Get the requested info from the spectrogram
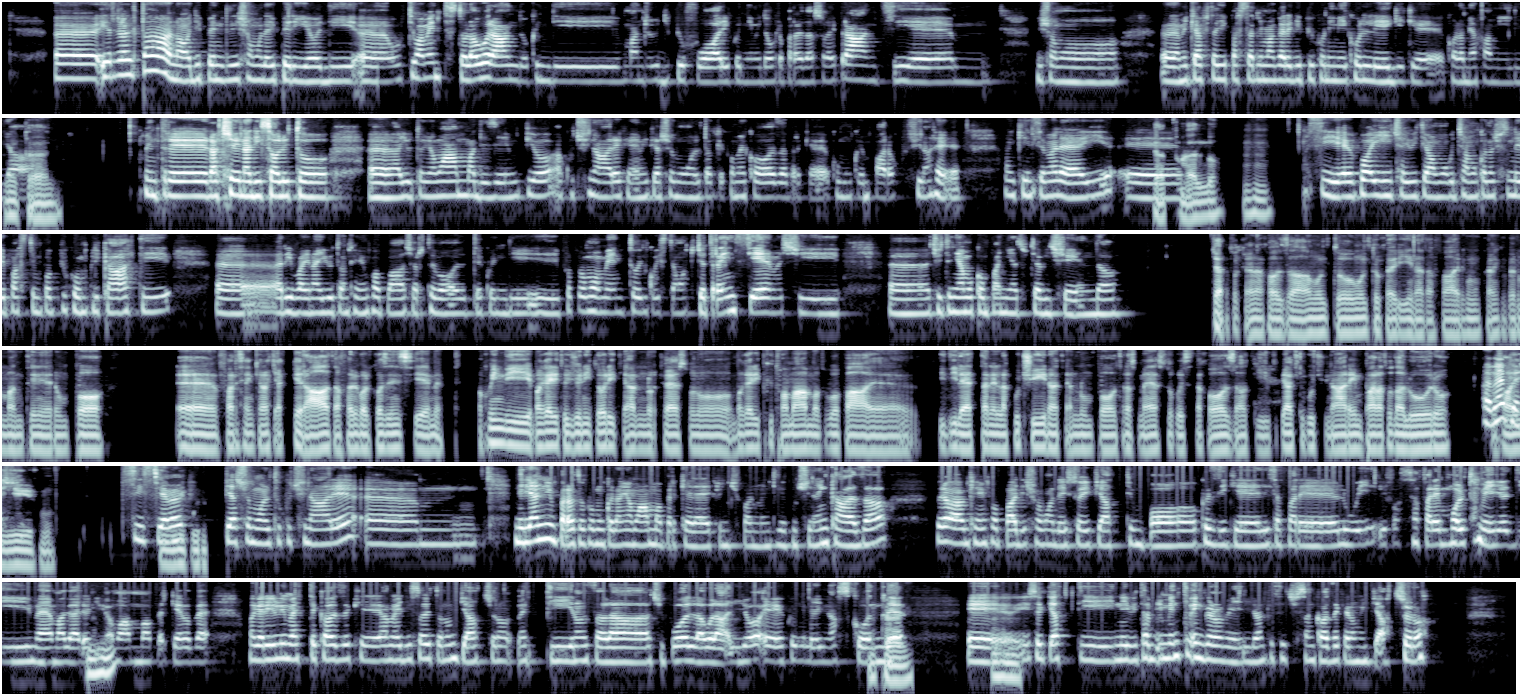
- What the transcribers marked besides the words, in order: static; drawn out: "quindi"; tsk; laughing while speaking: "cucinare"; unintelligible speech; drawn out: "E"; distorted speech; laughing while speaking: "molto meglio"; laughing while speaking: "inevitabilmente vengono"; laughing while speaking: "piacciono"
- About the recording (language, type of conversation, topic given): Italian, podcast, Qual è il ruolo dei pasti in famiglia nella vostra vita quotidiana?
